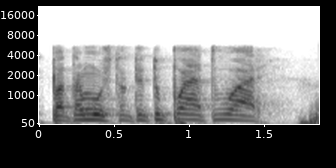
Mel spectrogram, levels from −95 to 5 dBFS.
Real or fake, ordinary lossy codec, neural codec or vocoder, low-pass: real; Opus, 24 kbps; none; 5.4 kHz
